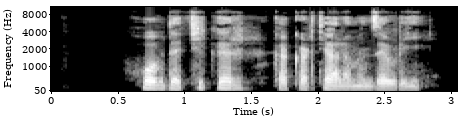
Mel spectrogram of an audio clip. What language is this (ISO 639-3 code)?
pus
